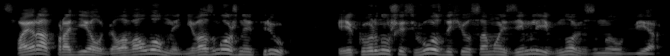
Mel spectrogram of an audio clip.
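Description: A man narrating an audiobook with steady, measured reading. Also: on the high side, dry recording, dull audio.

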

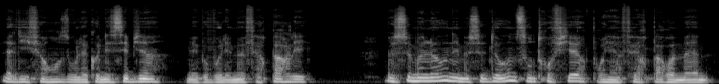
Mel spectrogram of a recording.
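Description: A proud working man of about forty, read by a man. He speaks in a dark, mellow, slightly husky voice, earnest and plain-spoken. The storybook reading is steady and unhurried. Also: mid-range voice, close to an everyday voice. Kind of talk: audiobook character reading.

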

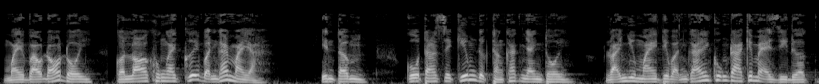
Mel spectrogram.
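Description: A man's voice: medium pitch, animated, fast talker, close to an everyday voice. A man doing a sly, bullying cop. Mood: mocking. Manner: mocking, threatening, crude. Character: cynical, bullying male cop, sly and menacing.

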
